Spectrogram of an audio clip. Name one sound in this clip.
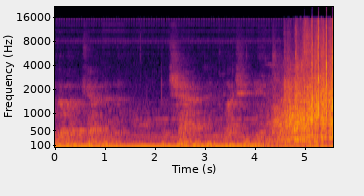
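An elderly man speaks into a microphone in an echoing hall.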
